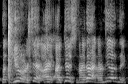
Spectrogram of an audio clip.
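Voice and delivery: high, loud mock whine, rushed at the end; whiny wife. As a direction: imitate the wife protesting in a whiny rush. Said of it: "and she's like".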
